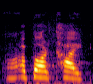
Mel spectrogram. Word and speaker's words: apartheid: So what's the pronunciation of the word apartheid?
